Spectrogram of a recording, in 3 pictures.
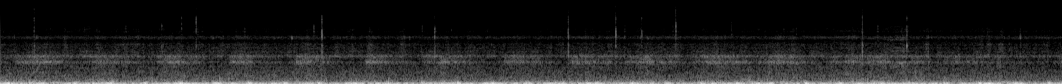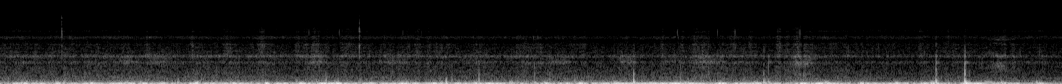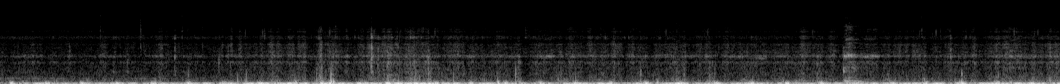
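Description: Mountain bike rolling along a dirt forest track, heard through a handlebar-mounted camera: a steady rumble of the tyres on the ground mixed with wind on the microphone, broken by frequent sharp knocks and rattles as the bike goes over bumps.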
